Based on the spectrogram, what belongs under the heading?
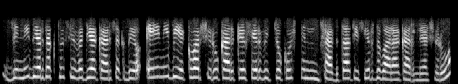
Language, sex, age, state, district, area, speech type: Punjabi, female, 18-30, Punjab, Fazilka, rural, conversation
